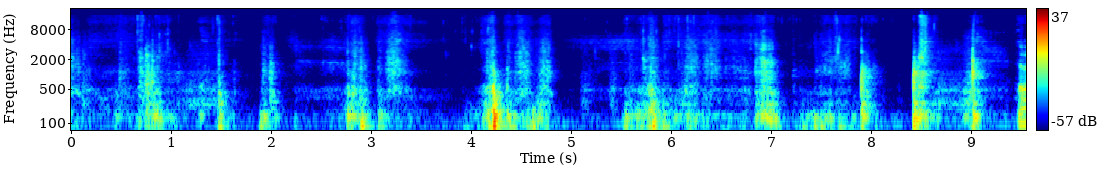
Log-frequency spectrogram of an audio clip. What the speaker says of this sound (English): I'm going to just cut these into pieces that we will use in our dish.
